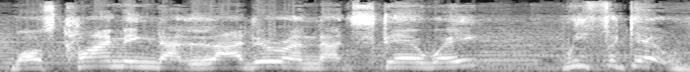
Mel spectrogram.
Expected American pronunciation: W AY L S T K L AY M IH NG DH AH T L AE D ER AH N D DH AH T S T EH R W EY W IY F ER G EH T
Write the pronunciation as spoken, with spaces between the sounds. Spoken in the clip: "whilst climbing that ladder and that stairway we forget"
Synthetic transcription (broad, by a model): W AY L S K L AY M IH NG DH AH T L AE D ER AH N DH AH T S T EH R W EY W IY F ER G EH T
